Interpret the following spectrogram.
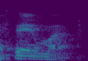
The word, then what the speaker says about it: F3MA: F3MA bacanya FEMA.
